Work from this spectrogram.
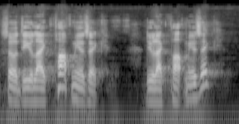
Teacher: This is a yes/no question, so it's a rising.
